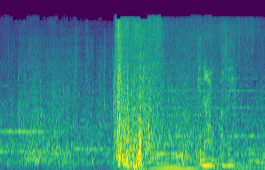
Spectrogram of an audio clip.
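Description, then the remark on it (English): A whale turns round and its fin smacks the water once in a wave, a sudden loud splash that breaks over a low, steady watery background, followed by softer sloshing as the surface settles. “turns round, then slaps the water, waving with a fin.”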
